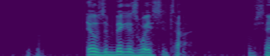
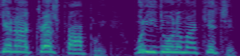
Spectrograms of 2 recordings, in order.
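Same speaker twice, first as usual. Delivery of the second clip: high-pitched mock yell; retold yelling; 10 semitones higher, 3 dB louder than usual. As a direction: imitate an indignant man yelling, pitched well up. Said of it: "He just starts yelling at me".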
